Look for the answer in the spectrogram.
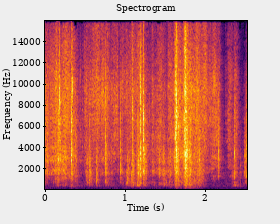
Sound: paper crinkles

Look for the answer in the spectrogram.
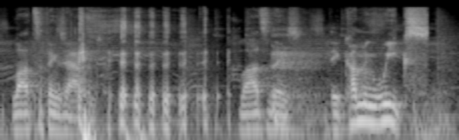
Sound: laugh

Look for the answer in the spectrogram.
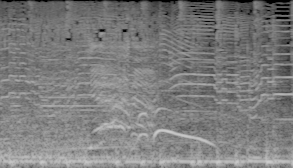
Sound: cheering

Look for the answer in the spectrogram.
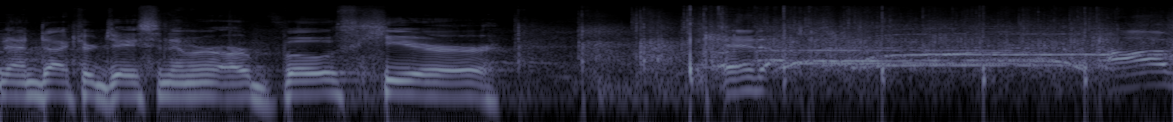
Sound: applause and cheering

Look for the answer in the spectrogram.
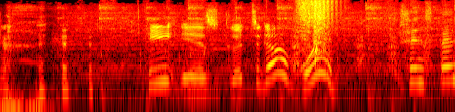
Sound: laughs

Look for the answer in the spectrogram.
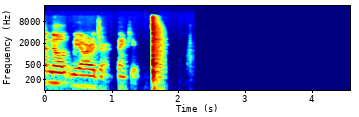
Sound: gavel bangs

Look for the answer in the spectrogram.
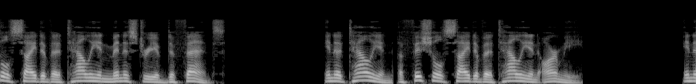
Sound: in Italian

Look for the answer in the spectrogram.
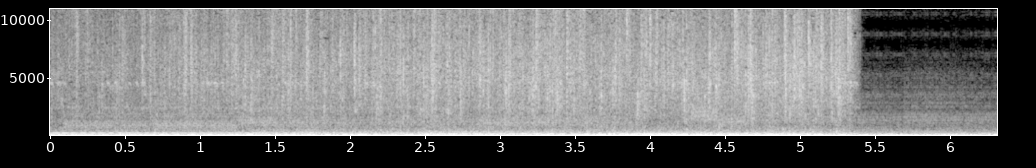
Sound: static increases

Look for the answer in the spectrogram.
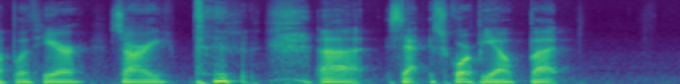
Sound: laughs

